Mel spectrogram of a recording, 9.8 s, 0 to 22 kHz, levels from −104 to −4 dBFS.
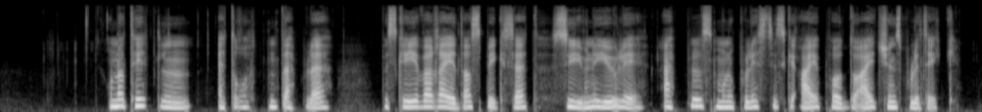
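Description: No faults detected anywhere in this speech recording.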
